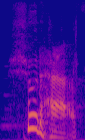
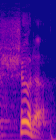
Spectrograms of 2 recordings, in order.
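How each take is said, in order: First: The word have is pronounced in full. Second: Have is reduced to a short uh sound. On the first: The speaker calls it wrong. "they taught you to always say have like this" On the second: The speaker calls it right. "It should be ... or shoulda"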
